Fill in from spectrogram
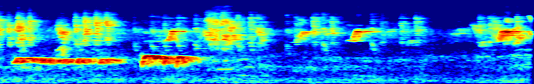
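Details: Several birds calling at once: bursts of high chirping and twittering alternate with two level, sustained lower whistles near the start.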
